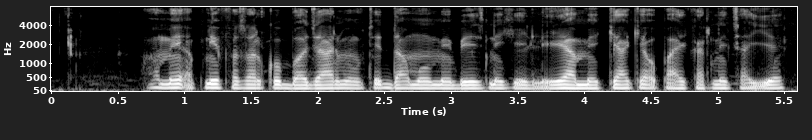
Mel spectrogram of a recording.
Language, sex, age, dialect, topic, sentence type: Hindi, male, 18-24, Garhwali, agriculture, question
